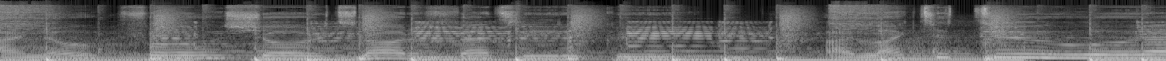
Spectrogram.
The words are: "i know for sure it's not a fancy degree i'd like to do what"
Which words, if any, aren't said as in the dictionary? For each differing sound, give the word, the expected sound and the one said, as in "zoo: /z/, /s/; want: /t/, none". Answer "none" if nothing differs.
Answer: fancy: /n/, none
